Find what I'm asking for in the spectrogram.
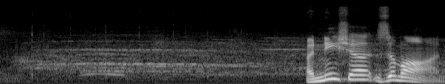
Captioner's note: crowd cheering and clapping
